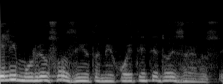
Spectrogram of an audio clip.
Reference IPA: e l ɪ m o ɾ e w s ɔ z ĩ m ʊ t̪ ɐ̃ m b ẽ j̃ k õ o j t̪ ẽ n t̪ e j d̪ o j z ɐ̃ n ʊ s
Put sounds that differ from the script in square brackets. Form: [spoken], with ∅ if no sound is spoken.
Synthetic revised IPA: e l ɪ m o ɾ e w s ɔ z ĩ [ɲ] ʊ t̪ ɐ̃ m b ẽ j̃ k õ o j t̪ ẽ n t̪ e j d̪ o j z ɐ̃ n ʊ s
